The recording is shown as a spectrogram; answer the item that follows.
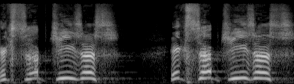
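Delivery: very high, slow, loud, drawn-out scream. Describing someone carrying a cross down the street: imitating a screaming cross-carrier. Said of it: "they're screaming out".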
